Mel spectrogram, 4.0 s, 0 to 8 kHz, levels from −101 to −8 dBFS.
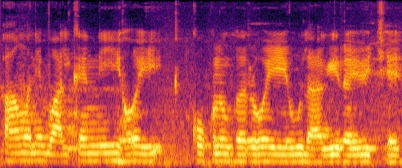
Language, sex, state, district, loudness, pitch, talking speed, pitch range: Gujarati, male, Gujarat, Gandhinagar, -13 LUFS, 125 Hz, 165 wpm, 120-135 Hz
